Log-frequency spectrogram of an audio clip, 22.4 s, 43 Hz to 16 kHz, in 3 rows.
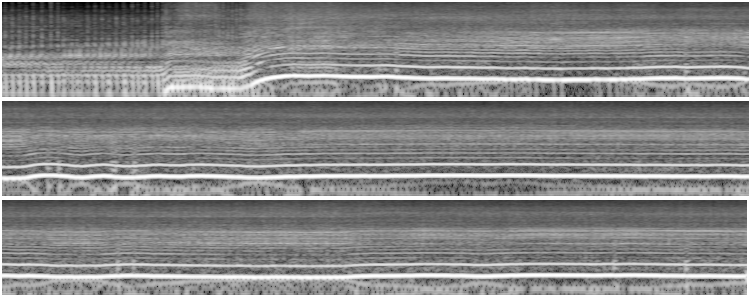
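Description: Poulan Pro 42cc two-stroke chainsaw revving up from idle about two seconds in, then held at full throttle while cutting through an ash log, the pitch dipping slightly a few times under load. The revs fall away right at the end.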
